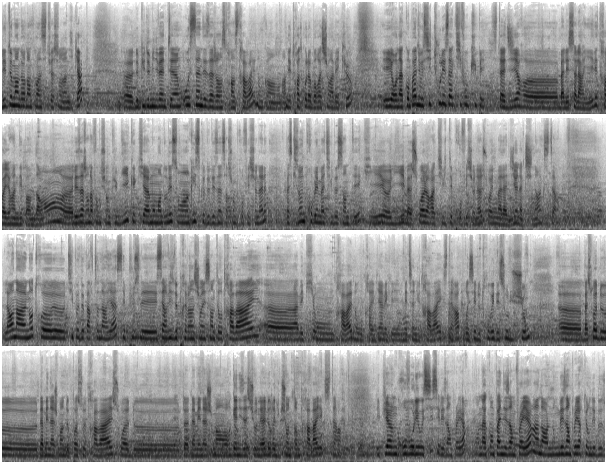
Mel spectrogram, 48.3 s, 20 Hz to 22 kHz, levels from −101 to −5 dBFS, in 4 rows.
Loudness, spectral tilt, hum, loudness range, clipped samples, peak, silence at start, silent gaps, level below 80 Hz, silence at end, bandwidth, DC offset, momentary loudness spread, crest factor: -18 LUFS; -4.5 dB/octave; none; 5 LU; under 0.1%; 0 dBFS; 0 s; none; -46 dBFS; 0 s; over 20 kHz; under 0.1%; 9 LU; 18 dB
